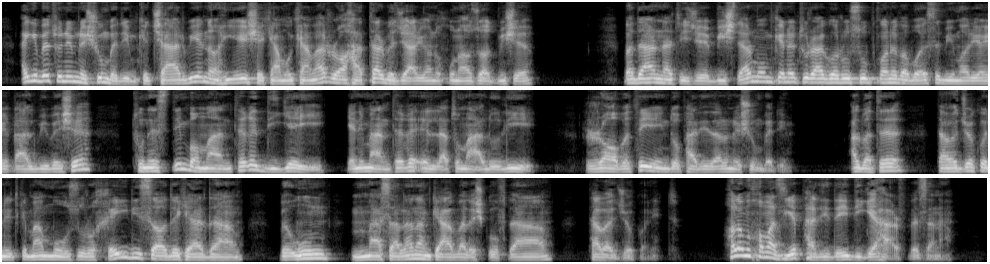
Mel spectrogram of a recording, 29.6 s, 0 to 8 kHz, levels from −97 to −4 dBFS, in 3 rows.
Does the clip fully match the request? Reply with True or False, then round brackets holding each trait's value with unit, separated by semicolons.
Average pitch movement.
False (5.7 semitones)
